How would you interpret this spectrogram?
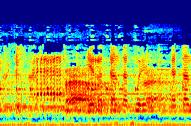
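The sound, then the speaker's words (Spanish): A goat bleats in a run of wavering, nasal cries that blur into one another, fairly loud and steady for a few seconds against a faint background. “A lo mejor le dejan subir a la cabra, señor Francisco.”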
